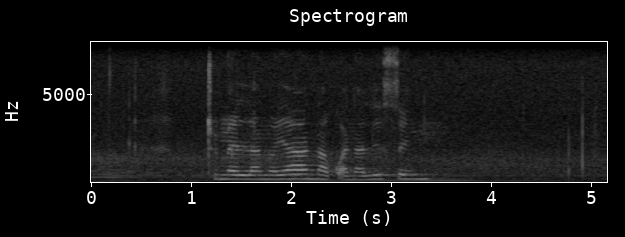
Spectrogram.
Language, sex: Southern Sotho, female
